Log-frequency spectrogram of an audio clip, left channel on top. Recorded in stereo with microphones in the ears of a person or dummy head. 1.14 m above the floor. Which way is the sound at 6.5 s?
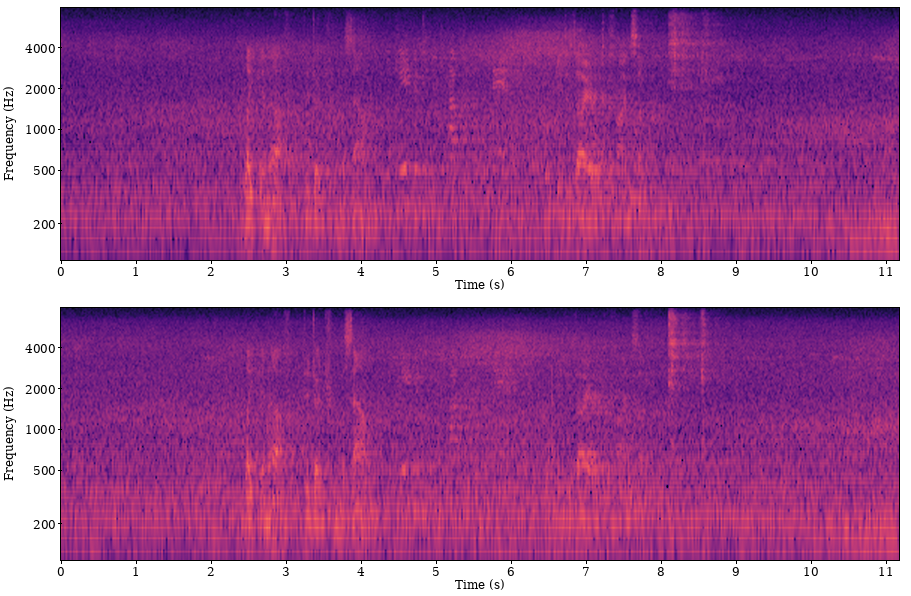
35° left (ahead or behind).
